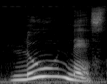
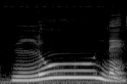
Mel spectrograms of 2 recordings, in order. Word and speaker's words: lunes: Lunes. That's Monday. Lunes. See that U? I'm not really exaggerating. That's the way to say it.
